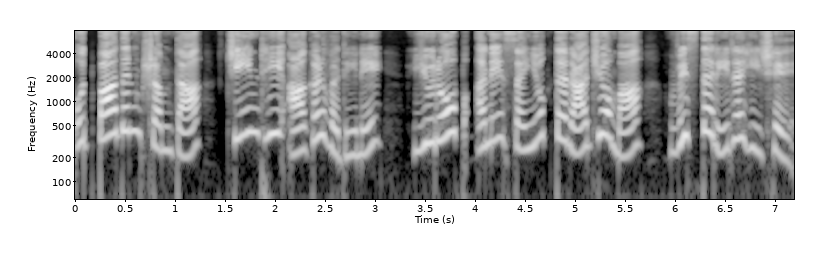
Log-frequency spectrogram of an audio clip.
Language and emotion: Gujarati, neutral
